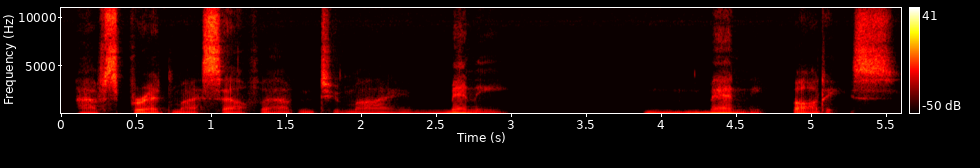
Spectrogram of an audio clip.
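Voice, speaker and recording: Man acting as a slow, husky, menacing ancient entity. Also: a bass voice, darkish tone, no echo, exaggerated voice. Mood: cold explaining. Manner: theatrical, possessive, condescending, deliberate. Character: ancient possessive telepathic hive-mind entity, menacing protector. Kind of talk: intense audio roleplay monologue to the listener.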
